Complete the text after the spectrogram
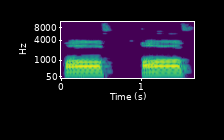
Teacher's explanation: जबान की जाड़ को कवे के करीब कवे के इब्तिदा पर जो है लगाने से ये हर्फ अदा होता है कफ कफ यानी इसको थोड़ा मोटा भारी कह ले इस तरह · کے بعد قوف ہے، دو نقطوں والی، اس کو آپ نے زبان کی جڑ کو کوے کے قریب، کوے کے ابتدا پر جو ہے لگانے سے یہ حرف ادا ہوتا ہے ، قوف قوف، یعنی اس کو تھوڑا موٹا بھاری کہہ لیں،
